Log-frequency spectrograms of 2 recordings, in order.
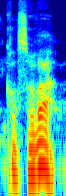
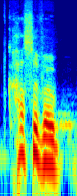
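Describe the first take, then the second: First: The name ends with an A sound. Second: The name ends with an O sound. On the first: This is the Kosovo Albanian form of the name. "they say it with an A" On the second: This is the Serbian form of the name. "with an O is a Serb Orthodox word"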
